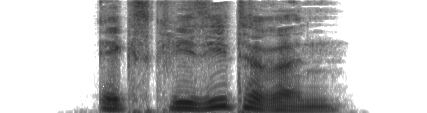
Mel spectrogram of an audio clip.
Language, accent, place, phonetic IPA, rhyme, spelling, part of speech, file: German, Germany, Berlin, [ɛkskviˈziːtəʁən], -iːtəʁən, exquisiteren, adjective, De-exquisiteren.ogg
- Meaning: inflection of exquisit: 1. strong genitive masculine/neuter singular comparative degree 2. weak/mixed genitive/dative all-gender singular comparative degree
